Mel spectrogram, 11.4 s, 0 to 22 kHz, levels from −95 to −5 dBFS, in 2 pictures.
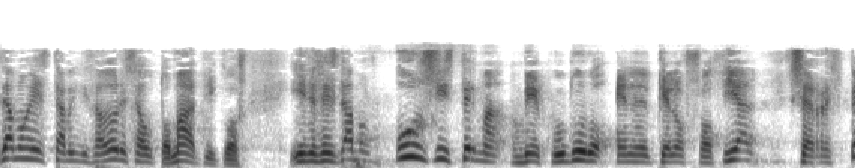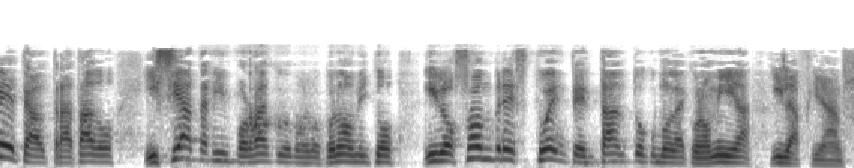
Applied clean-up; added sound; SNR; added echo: neural mask model DeepFilterNet 3.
